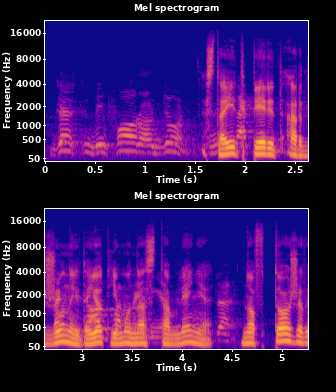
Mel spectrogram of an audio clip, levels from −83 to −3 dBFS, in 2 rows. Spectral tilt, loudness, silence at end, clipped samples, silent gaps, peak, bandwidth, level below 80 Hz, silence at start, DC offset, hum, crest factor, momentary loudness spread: -5.5 dB/octave; -25 LUFS; 0 s; under 0.1%; none; -8 dBFS; 15.5 kHz; -62 dBFS; 0.1 s; under 0.1%; none; 18 dB; 17 LU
